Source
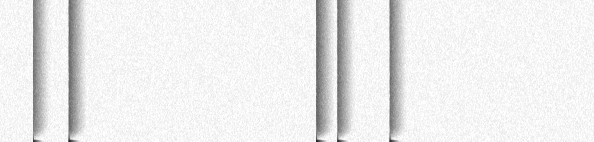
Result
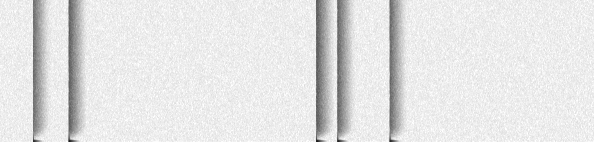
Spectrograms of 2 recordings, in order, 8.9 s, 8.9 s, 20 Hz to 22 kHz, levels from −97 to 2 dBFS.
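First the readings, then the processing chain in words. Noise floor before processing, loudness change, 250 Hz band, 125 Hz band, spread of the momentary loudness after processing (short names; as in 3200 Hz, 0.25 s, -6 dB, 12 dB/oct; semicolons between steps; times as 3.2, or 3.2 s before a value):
-76 dBFS, +2.5 dB, +3.0 dB, +1.5 dB, 13 LU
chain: HPF 110 Hz 12 dB/oct; gain +3.5 dB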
